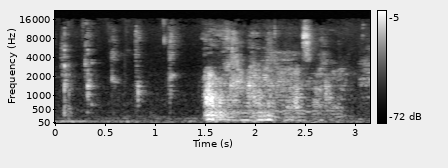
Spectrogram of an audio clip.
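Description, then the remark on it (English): A person imitates a wolf howl with their voice: a few short, breathy sounds, then a loud, drawn-out howl that holds for over a second before fading. “And then all of a sudden, the sound, like, quadruples in resonance and spreads out over an area. Well, the wolf howls.”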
